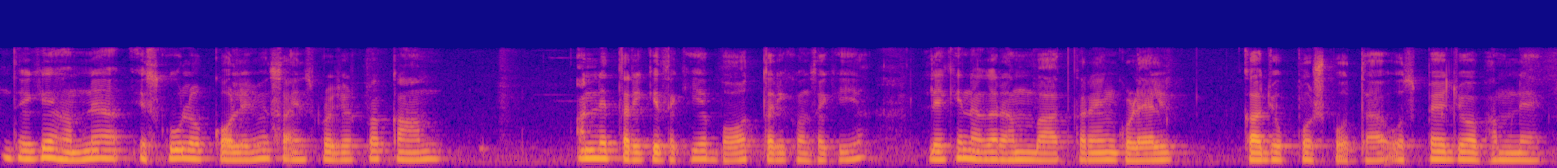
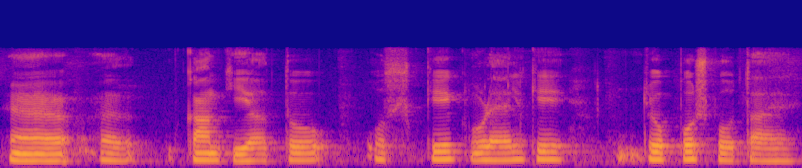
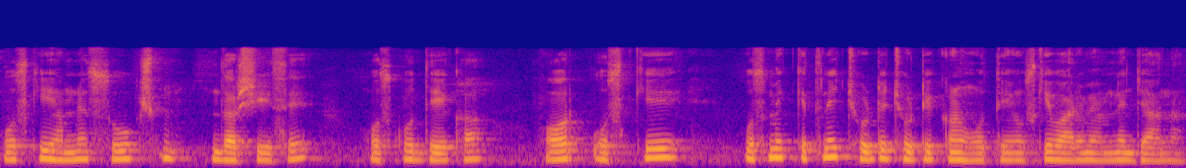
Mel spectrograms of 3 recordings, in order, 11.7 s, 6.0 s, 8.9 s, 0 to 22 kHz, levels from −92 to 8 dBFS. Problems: none marked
